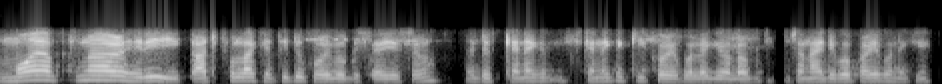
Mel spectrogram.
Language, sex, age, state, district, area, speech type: Assamese, male, 30-45, Assam, Biswanath, rural, conversation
